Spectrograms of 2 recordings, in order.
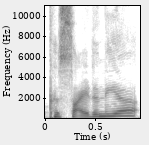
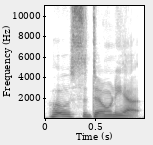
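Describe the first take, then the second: First: The opening sounds like 'Poseidon'. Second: The opening does not sound like 'Poseidon'. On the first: "I'm assuming it's a play on Poseidon" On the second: "Posidonia doesn't sound right either because it doesn't sound like Poseidon"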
